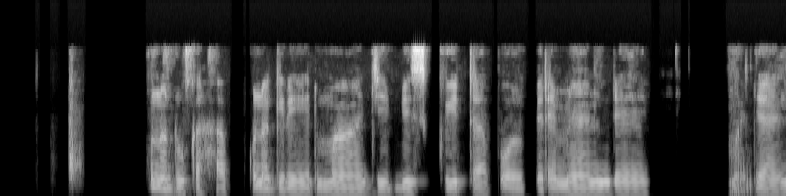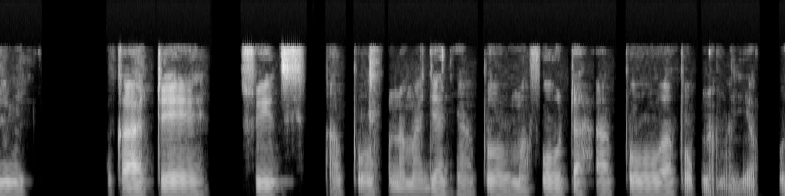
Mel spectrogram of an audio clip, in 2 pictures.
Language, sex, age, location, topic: Swahili, male, 25-35, Wajir, finance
